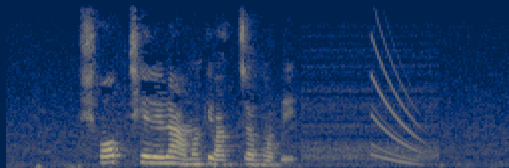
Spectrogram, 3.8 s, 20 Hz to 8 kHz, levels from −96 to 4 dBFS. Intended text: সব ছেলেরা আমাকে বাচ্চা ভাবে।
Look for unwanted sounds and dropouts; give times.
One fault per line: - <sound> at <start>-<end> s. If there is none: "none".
- chirp at 2.8-3.2 s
